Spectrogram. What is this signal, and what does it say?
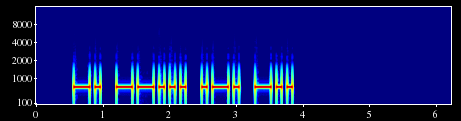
Morse code, heard as a keyed tone, about 15 wpm, 700 Hz. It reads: N7RD
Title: Easy Call Signs - 15wpm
